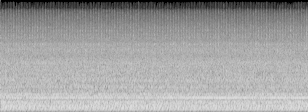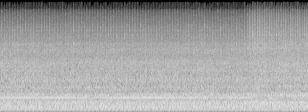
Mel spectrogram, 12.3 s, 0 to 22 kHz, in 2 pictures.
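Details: Billy Goat leaf blower, Briggs & Stratton 9.5 hp single found headed to scrap, sooty plug, low compression, slightly choked: steady even chug at constant pitch, no misses, running normally.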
